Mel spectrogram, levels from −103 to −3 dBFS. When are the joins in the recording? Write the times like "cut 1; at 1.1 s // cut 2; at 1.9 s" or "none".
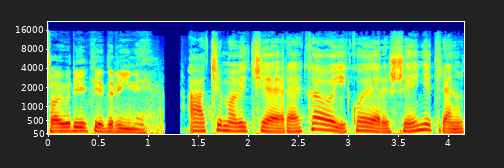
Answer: none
